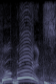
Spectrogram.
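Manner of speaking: very high-pitched cheering shout. Playing a new sound drop for chat: yelling. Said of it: "it's actually my voice yelling".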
